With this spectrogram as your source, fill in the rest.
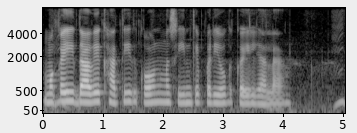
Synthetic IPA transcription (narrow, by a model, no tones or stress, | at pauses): məkəid̪aːʋekʰaːt̪iːɾkɔːnməsiːnkepəɾjoːɡkəɪld͡ʒaːla̰ː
